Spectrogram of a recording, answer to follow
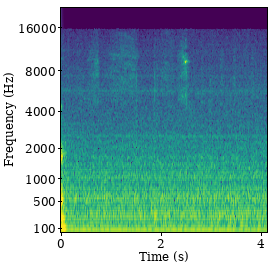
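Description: Dry-erase marker scratching and squeaking faintly on a whiteboard as a box is drawn and letters are written, over a low steady hum.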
